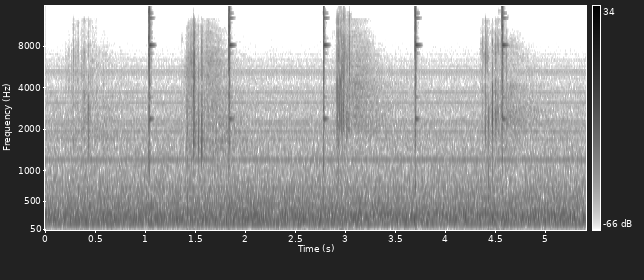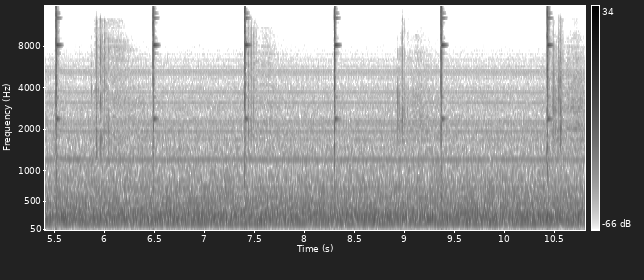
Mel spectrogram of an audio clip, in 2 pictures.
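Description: A menu clicks softly with each step through a list.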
